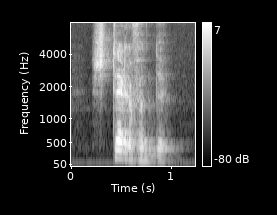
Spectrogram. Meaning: inflection of stervend: 1. masculine/feminine singular attributive 2. definite neuter singular attributive 3. plural attributive
- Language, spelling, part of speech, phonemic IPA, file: Dutch, stervende, noun / verb / adjective, /ˈstɛrvəndə/, Nl-stervende.ogg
